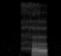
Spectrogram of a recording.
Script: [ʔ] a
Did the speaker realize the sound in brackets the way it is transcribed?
no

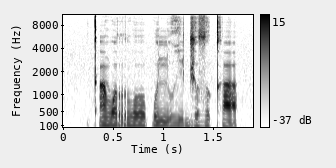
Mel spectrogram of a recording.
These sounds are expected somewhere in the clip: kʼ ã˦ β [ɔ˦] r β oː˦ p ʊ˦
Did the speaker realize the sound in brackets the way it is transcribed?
yes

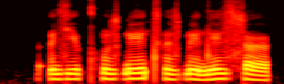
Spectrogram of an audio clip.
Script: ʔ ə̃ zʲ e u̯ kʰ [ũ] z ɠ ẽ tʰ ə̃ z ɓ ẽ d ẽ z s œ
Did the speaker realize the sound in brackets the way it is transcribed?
yes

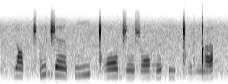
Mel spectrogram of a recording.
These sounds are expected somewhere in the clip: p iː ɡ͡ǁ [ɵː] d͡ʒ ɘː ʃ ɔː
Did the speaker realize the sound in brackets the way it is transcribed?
no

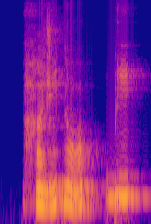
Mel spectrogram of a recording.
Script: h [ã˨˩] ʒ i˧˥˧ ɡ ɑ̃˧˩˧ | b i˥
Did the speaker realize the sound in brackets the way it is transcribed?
yes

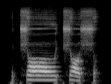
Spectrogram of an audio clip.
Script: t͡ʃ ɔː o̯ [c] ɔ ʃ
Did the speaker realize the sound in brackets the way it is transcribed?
no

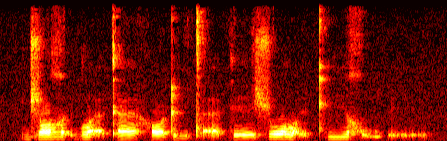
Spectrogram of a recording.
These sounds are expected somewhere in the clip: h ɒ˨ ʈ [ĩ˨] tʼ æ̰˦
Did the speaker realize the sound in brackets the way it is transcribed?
no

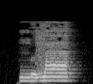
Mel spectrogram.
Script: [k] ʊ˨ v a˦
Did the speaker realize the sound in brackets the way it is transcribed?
no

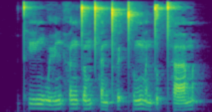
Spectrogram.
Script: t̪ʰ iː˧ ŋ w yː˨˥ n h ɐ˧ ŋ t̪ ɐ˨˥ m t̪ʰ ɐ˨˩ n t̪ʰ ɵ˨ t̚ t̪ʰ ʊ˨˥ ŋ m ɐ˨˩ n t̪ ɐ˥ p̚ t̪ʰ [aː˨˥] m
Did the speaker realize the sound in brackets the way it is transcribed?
yes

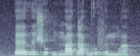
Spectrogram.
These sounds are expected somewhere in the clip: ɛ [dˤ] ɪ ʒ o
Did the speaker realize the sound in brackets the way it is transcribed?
no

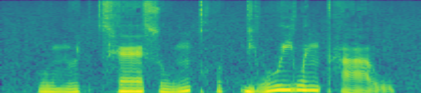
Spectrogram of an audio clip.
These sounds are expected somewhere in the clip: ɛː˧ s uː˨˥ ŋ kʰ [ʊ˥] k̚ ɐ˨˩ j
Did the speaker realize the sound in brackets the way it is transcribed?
no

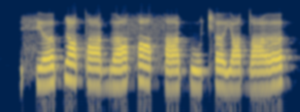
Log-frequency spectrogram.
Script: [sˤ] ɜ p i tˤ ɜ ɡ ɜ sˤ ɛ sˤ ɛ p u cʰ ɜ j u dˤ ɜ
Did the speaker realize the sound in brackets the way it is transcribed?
no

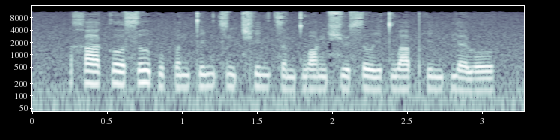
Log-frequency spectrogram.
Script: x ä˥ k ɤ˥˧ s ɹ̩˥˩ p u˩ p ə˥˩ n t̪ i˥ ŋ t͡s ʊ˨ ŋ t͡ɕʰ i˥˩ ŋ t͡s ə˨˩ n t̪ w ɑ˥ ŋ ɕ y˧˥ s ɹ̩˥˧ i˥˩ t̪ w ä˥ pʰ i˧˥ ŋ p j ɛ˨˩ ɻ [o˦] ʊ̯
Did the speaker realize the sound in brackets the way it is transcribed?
yes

